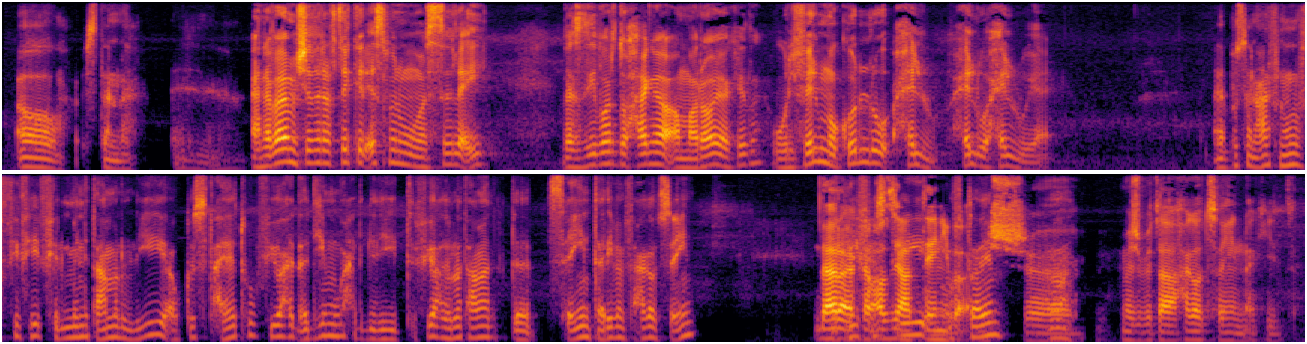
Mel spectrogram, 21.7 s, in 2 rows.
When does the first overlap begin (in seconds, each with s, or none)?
17.7 s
